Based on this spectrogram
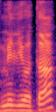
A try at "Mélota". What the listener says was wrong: C'est Mélota, c'est pas Méliota. C'est Mélota.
